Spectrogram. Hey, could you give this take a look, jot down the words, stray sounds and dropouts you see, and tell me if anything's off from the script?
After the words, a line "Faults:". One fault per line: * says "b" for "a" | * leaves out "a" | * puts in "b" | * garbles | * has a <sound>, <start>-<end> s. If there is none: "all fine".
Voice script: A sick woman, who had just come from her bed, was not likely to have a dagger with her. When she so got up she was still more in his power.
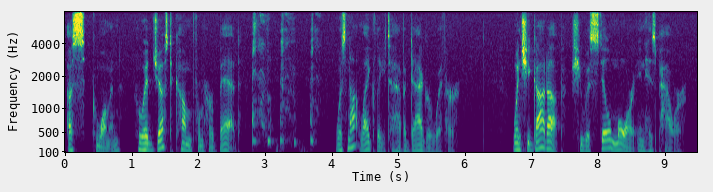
A sick woman, who had just come from her bed, was not likely to have a dagger with her. When she got up she was still more in his power.
Faults:
* has a dropout, 0.3-0.4 s
* has a cough, 2.8-3.9 s
* leaves out "so"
